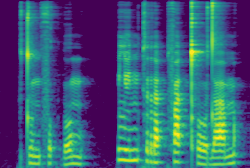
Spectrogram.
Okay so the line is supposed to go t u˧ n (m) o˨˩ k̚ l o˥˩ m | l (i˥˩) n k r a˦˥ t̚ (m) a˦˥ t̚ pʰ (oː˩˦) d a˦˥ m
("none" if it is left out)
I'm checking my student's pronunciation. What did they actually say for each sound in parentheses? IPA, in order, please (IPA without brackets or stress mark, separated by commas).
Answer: f, i˥˩, f, oː˩˦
